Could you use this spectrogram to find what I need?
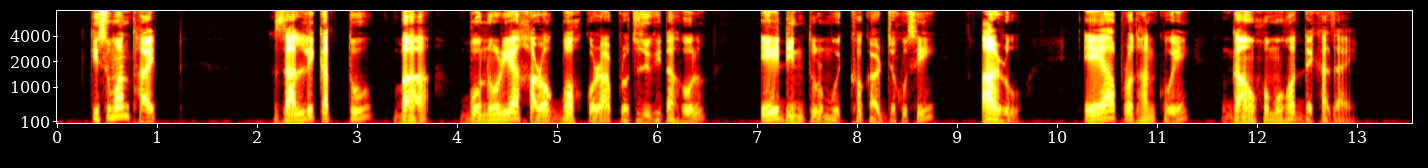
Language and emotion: Assamese, neutral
